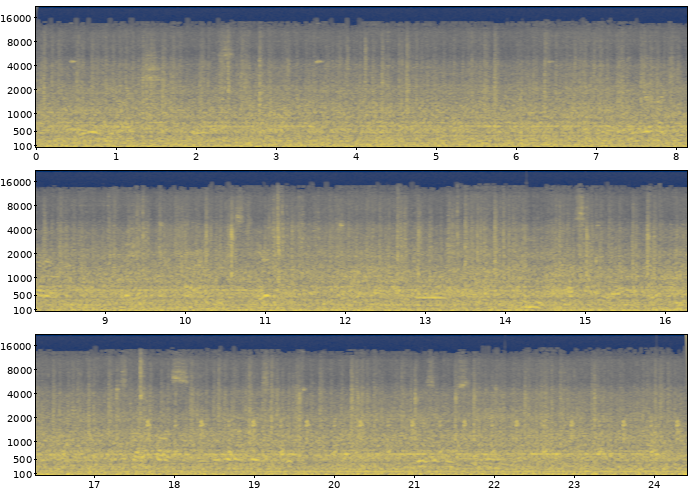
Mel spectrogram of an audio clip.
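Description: Tyres roar on the road.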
